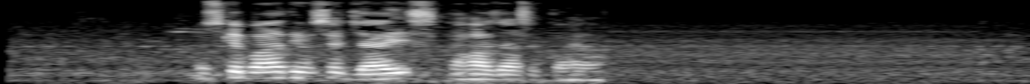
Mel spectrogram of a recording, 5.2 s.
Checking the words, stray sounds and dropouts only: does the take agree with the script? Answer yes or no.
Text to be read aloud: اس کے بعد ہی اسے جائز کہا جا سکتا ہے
yes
